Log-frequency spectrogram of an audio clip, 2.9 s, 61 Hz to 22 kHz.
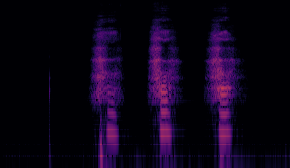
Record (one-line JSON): {"exhalation_length": "2.9 s", "exhalation_amplitude": 3961, "exhalation_signal_mean_std_ratio": 0.38, "survey_phase": "beta (2021-08-13 to 2022-03-07)", "age": "18-44", "gender": "Female", "wearing_mask": "No", "symptom_cough_any": true, "symptom_runny_or_blocked_nose": true, "symptom_shortness_of_breath": true, "symptom_sore_throat": true, "symptom_fatigue": true, "symptom_headache": true, "symptom_onset": "3 days", "smoker_status": "Current smoker (e-cigarettes or vapes only)", "respiratory_condition_asthma": true, "respiratory_condition_other": false, "recruitment_source": "Test and Trace", "submission_delay": "2 days", "covid_test_result": "Positive", "covid_test_method": "ePCR"}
